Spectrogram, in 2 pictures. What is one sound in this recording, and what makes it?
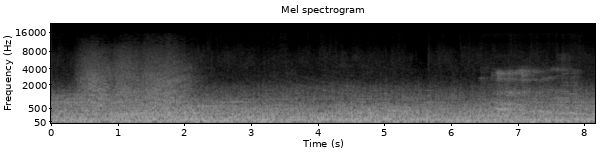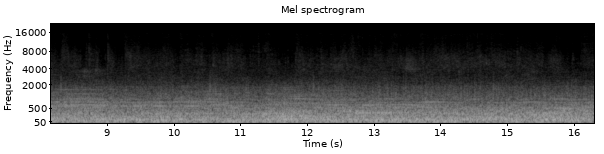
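Spaceship engines rumble steadily.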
